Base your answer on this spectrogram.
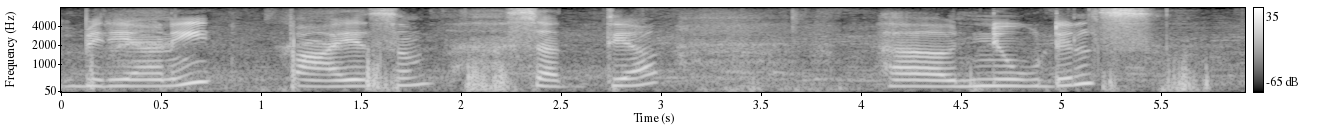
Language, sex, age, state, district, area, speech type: Malayalam, female, 18-30, Kerala, Alappuzha, rural, spontaneous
